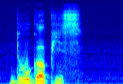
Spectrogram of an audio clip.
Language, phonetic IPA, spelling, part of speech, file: Polish, [dwuˈɡɔpʲis], długopis, noun, Pl-długopis.ogg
